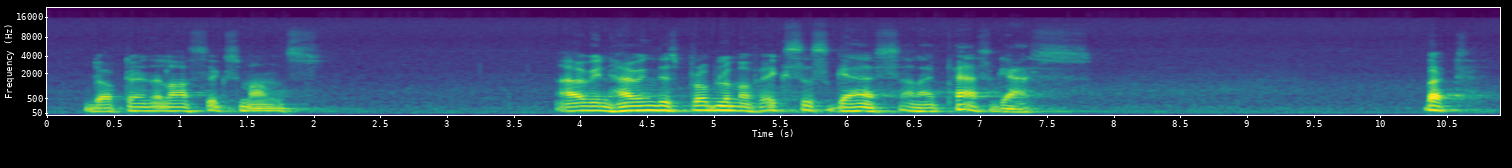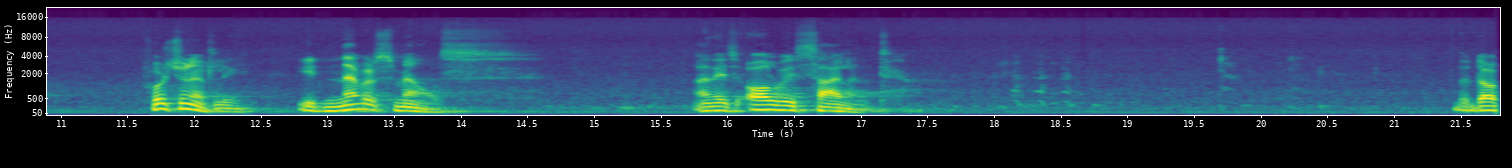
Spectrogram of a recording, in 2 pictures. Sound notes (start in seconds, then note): 17.7 few laugh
